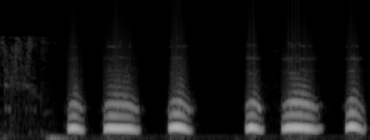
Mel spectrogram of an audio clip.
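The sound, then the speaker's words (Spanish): A person imitates the call of a perched collared dove with six close, hollow cooing hoots in a steady three-part rhythm, each note swelling and falling, repeated twice with a short pause between phrases. “No, pero es que yo soy, sé muy bien imitar a la turca. Esto que te he hecho, mira, esta es la Tortola turca parada.”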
